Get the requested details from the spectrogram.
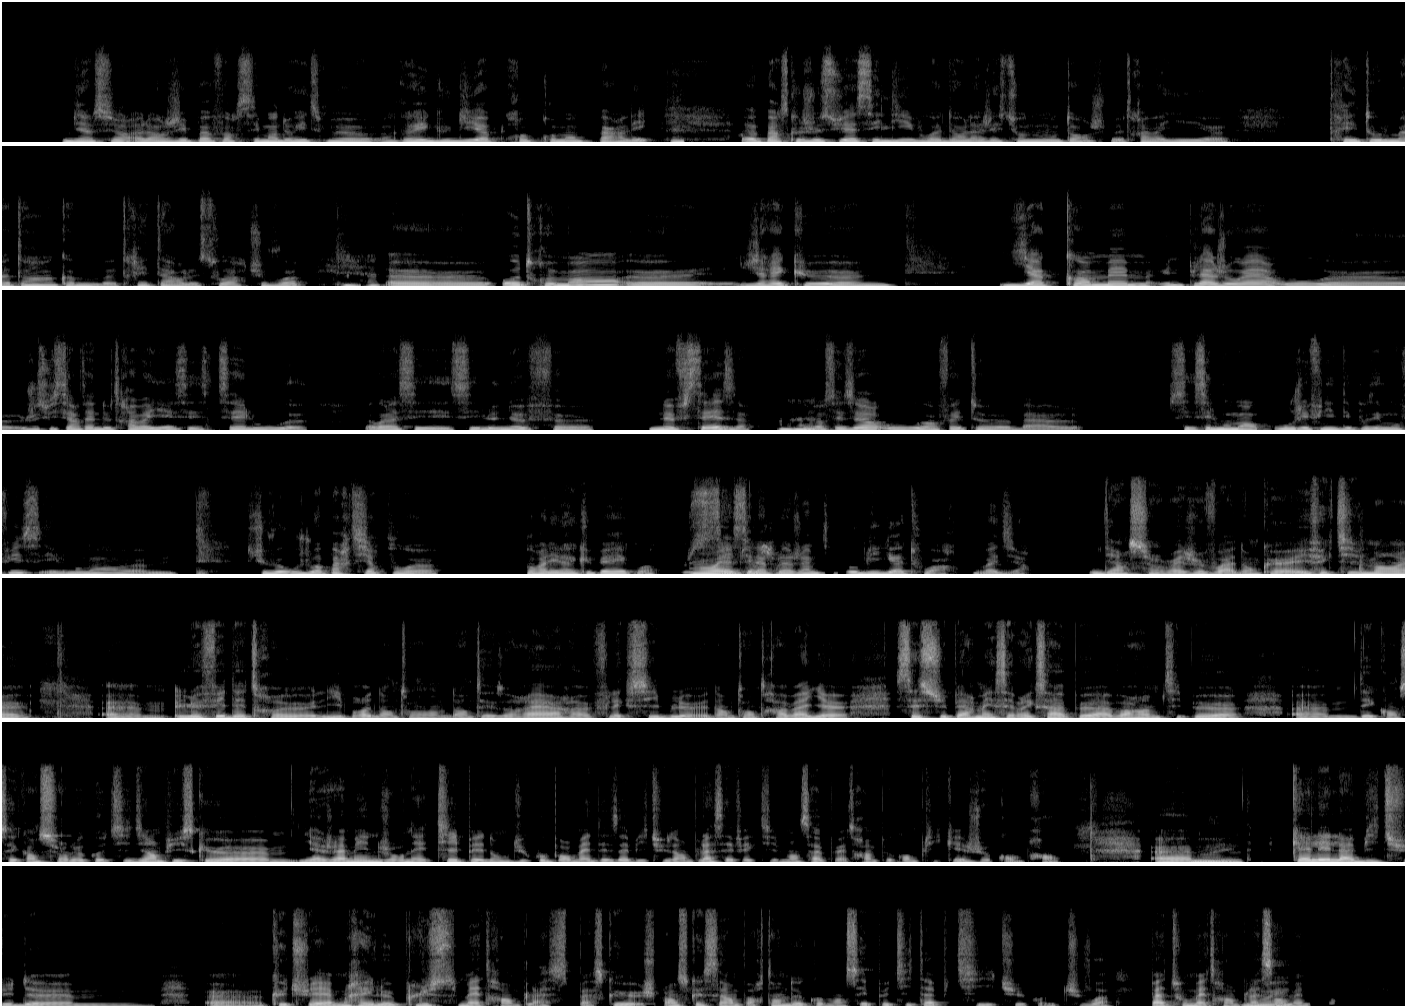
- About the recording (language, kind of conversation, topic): French, advice, Comment puis-je commencer une nouvelle habitude en avançant par de petites étapes gérables chaque jour ?
- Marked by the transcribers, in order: tapping; other background noise; door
